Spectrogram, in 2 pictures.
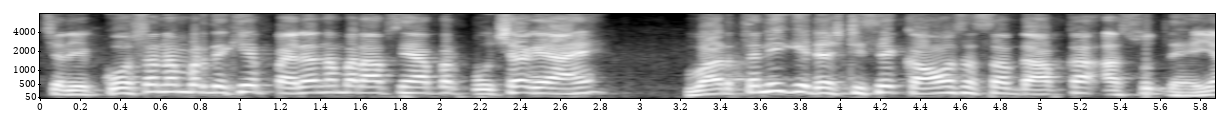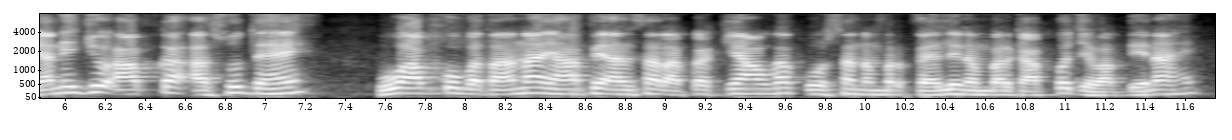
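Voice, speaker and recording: A male teacher with a somewhat high voice leads a live online exam-prep class. He walks through each question step by step, repeats the answers, and keeps asking rhetorical questions. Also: brisk, a bit bright.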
